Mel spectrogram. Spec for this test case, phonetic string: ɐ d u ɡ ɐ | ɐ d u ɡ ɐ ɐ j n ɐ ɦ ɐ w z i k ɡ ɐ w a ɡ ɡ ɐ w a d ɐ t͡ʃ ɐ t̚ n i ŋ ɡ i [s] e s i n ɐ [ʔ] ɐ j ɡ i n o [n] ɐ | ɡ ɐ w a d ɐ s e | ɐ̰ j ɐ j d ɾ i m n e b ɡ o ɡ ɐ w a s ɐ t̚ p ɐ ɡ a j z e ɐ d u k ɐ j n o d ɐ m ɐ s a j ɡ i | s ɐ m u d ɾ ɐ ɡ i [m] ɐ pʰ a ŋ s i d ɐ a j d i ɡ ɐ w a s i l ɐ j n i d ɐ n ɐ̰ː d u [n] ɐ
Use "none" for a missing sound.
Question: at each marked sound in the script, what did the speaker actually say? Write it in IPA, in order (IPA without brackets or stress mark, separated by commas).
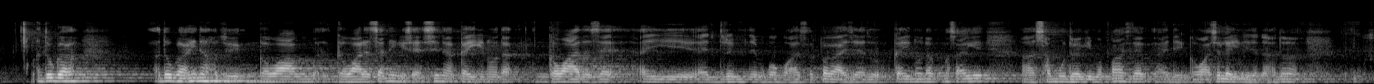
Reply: s, k, d, m, n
